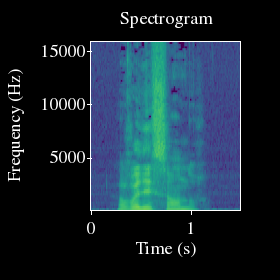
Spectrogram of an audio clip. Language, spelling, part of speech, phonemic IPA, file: French, redescendre, verb, /ʁə.de.sɑ̃dʁ/, Fr-redescendre.ogg
- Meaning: 1. to come back down, to go back down (to descend shortly after having gone up) 2. to redescend (to descend a second time)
